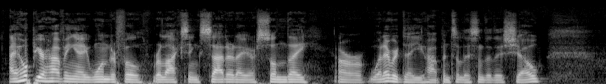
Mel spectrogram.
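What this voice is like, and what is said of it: Irish accent. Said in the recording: “Irish man ... where you come for the accent”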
